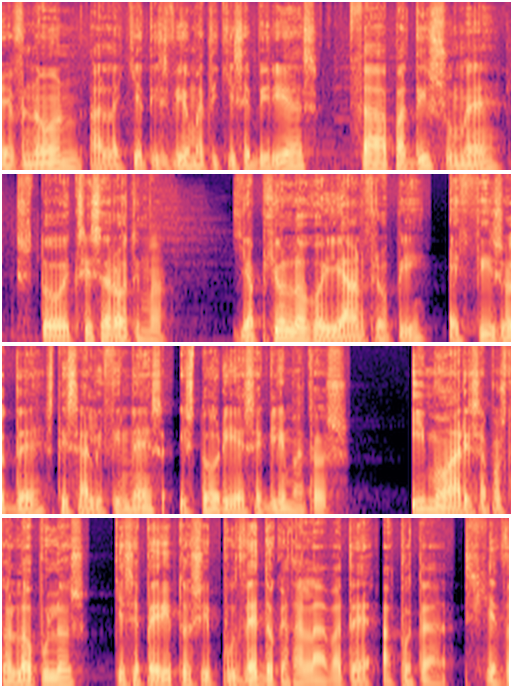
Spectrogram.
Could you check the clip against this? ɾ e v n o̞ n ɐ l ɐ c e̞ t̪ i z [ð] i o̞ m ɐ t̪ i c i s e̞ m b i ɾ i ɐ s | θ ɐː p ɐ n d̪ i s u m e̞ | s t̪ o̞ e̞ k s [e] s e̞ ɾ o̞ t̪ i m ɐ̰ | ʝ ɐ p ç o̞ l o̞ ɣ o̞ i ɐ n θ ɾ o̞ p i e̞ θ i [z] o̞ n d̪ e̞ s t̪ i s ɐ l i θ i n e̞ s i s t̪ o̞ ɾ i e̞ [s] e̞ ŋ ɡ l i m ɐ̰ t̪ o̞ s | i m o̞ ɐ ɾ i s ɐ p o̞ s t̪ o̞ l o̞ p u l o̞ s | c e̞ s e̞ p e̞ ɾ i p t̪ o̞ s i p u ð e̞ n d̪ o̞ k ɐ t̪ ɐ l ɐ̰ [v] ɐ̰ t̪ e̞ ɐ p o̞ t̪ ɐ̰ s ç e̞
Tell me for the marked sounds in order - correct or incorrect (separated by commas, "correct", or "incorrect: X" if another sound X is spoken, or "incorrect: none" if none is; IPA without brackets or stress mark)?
incorrect: v, incorrect: i, correct, correct, correct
